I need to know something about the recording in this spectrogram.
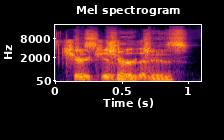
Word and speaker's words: Chvrches: It's Churches. With a V instead of a U.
